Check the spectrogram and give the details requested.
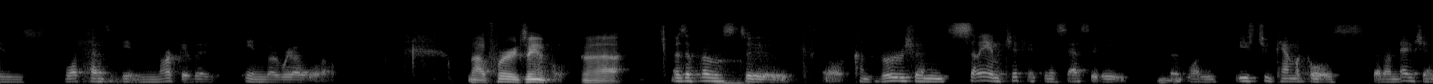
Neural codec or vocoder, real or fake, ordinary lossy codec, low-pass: codec, 16 kHz, 0.5 kbps, X-Codec, HuBERT features, trained on general audio; fake; Opus, 32 kbps; 7.2 kHz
